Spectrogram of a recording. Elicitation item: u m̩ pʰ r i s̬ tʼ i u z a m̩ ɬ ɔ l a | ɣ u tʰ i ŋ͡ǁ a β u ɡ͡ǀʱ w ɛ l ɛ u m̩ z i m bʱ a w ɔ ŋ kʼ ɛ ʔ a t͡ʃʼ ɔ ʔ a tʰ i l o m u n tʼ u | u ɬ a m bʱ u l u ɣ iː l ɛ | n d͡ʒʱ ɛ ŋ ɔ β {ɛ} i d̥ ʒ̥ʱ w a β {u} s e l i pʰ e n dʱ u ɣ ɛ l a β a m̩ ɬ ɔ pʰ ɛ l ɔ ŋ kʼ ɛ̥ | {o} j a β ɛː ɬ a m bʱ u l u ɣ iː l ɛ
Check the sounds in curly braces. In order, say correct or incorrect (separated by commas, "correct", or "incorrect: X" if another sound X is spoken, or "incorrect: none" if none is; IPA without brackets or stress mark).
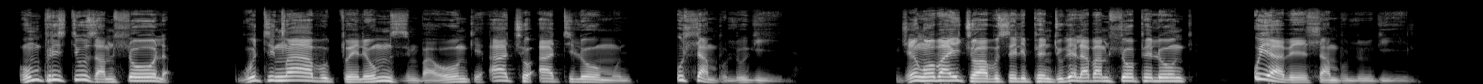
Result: incorrect: a, correct, incorrect: u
